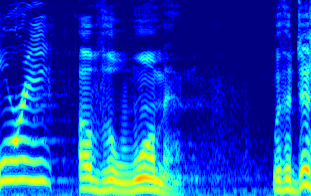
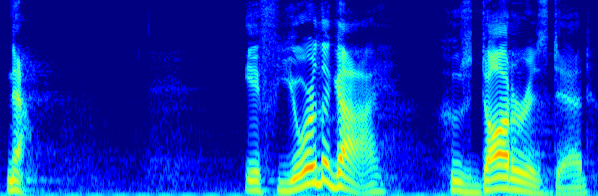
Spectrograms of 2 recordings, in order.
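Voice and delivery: ordinary talk, nothing marked

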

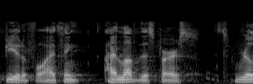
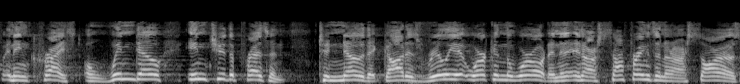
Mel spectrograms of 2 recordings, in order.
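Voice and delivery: raised, louder pulpit voice; preaching at full force; 8 semitones higher, 6 dB louder than usual. Acted. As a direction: build the sermon to its climax. Sermon climax.

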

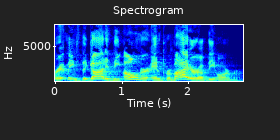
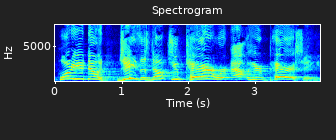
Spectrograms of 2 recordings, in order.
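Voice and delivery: much higher, louder panicked cry; panicked disciples; 6 semitones higher, 5 dB louder than usual. Retold or imitated. Preacher voices disciples crying to sleeping Jesus, panicked. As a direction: shout it over the storm in panic.

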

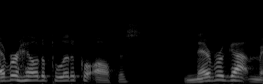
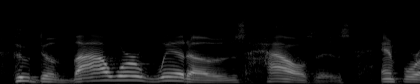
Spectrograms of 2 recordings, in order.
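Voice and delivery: solemn slow reading; slower than usual. Retold or imitated. Reading Jesus' words solemnly.

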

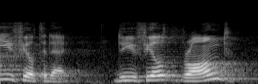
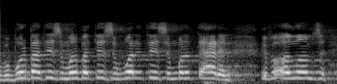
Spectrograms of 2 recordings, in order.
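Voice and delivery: higher, anxious rapid questions; higher mock-anxious teen; panicked questions; 7 semitones higher, faster than usual. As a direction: voice a frantic teen tumbling over worries. Panicked girl questioning, retold.

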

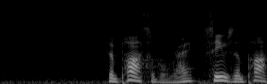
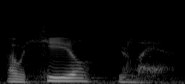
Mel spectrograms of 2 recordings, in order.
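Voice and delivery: soft promise; 5 semitones lower, 11 dB quieter than usual. Acted. God's promise voiced softly.

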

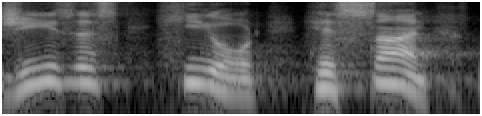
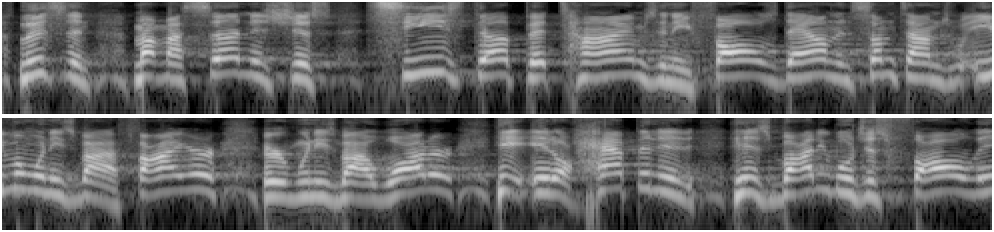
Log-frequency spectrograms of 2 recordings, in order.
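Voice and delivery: desperate father; 7 semitones higher, 5 dB louder than usual. Retold or imitated. Desperate father voiced in story.

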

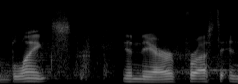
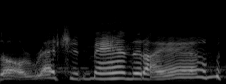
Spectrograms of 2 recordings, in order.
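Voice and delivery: high, slow anguished lament; anguished cry; 11 semitones higher, slower than usual. Acted. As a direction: cry out as a man at the end of himself. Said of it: "When Paul cries out".

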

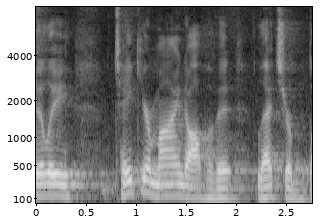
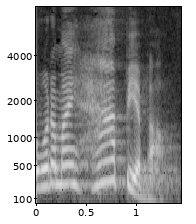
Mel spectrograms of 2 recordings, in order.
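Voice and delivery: cheerful question; 11 semitones higher than usual. Shown as a demonstration. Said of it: "sometimes it's helpful to say".

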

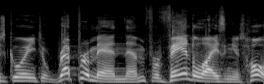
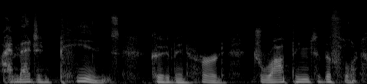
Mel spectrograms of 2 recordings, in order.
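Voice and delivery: usual speaking voice

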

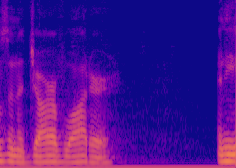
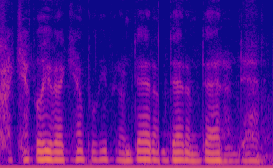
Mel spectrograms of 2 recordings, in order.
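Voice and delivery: despairing murmur; 7 dB quieter, faster than usual. Retold or imitated. Elijah panicking, fearing death.

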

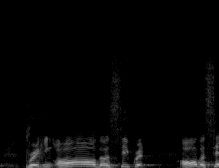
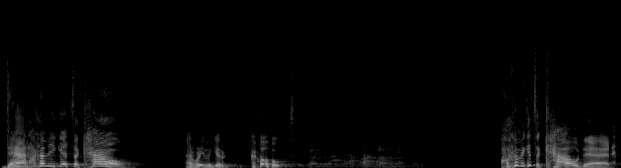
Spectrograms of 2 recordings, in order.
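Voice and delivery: put-on higher, whining child complaint; whiny older son; 4 semitones higher than usual. Older son complains to father about the feast, whining. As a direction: sulk like a kid denied a treat.

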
